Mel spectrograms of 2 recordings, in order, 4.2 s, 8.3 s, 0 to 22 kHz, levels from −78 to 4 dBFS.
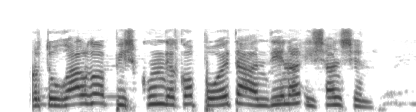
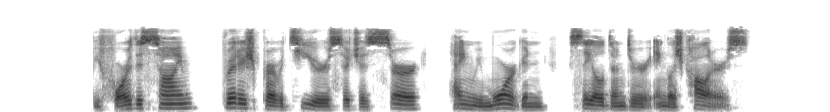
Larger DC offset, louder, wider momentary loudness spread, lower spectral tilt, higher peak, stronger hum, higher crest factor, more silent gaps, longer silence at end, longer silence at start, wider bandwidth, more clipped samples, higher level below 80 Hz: neither; about the same, -18 LUFS vs -16 LUFS; second, 6 LU vs 12 LU; about the same, -2.5 dB/octave vs -2 dB/octave; second, -6 dBFS vs 0 dBFS; neither; about the same, 14 dB vs 18 dB; second, none vs 2.01-2.21 s, 4.36-4.48 s, 5.60-5.68 s; second, 0.45 s vs 0.85 s; second, 0.3 s vs 0.95 s; about the same, 8 kHz vs 8.4 kHz; neither; first, -56 dBFS vs -62 dBFS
